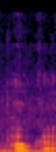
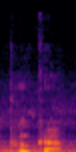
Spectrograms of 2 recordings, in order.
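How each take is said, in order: First: The first vowel sounds like the vowel in 'poke'. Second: The first vowel sounds like the vowel in 'pool'. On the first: "I call it poca because if you get too close, it will poke you" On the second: "P O O K A"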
